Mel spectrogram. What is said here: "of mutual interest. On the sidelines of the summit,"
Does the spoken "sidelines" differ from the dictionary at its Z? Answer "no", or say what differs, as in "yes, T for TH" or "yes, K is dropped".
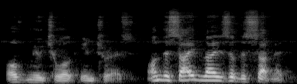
no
